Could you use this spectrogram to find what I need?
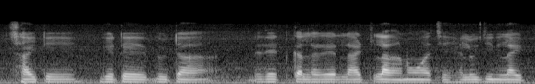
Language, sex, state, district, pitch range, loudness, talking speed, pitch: Bengali, male, West Bengal, Cooch Behar, 110-115 Hz, -19 LUFS, 125 wpm, 115 Hz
